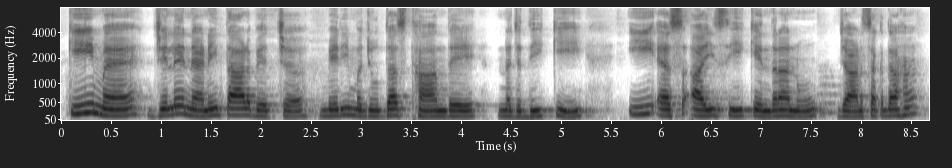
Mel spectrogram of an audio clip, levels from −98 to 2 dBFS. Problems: background conversations at intervals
